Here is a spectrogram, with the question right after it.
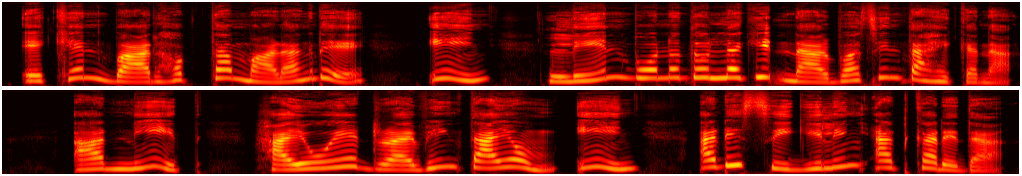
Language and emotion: Santali, happy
